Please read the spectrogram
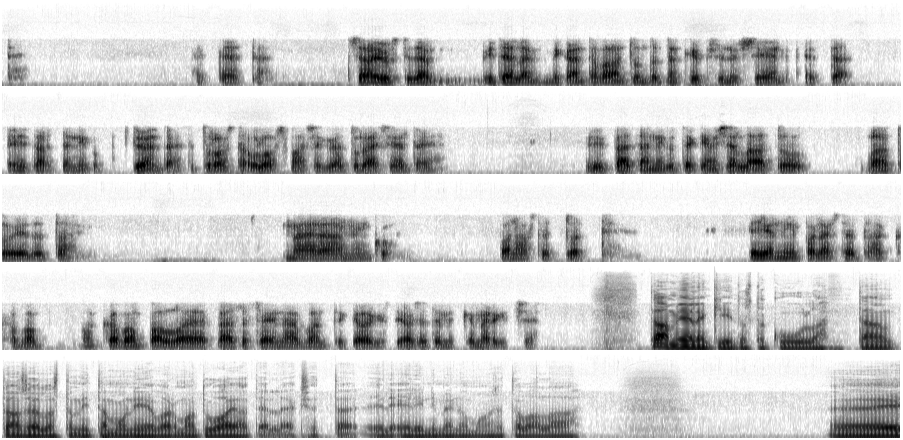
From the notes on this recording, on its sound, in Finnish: Puhelinhaastattelussa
